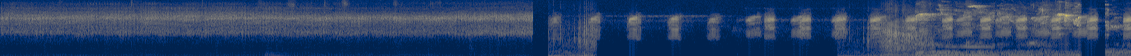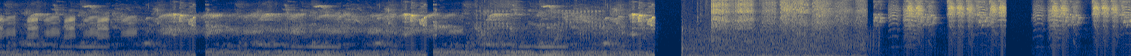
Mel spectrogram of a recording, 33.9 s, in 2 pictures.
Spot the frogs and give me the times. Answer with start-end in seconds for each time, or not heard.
0.0-26.8.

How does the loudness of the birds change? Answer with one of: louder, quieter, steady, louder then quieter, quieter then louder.
louder.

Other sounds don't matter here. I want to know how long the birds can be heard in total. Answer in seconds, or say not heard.
20 s.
